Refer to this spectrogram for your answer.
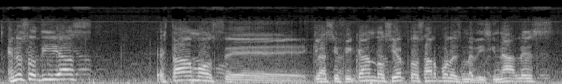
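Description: A man speaks at a fairly high pitch. Noticeable background noise runs underneath. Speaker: radio host. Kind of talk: radio horror show, reading a listener letter aloud. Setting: radio broadcast. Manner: dramatic, spooky, suspense-building delivery; halting, hesitant reading with stumbles and restarts.

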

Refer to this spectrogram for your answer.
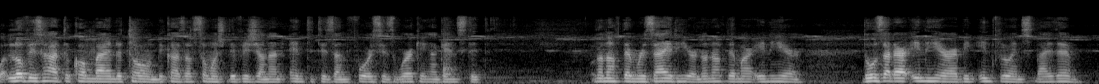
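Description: Fairly quick speech from a man, fairly even in intonation, over faint background noise. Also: medium pitch for a man.

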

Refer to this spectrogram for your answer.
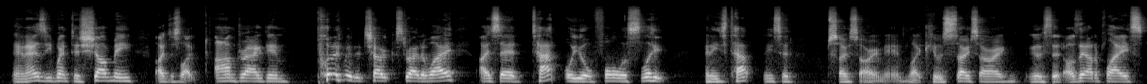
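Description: The speaker has an Australian accent and talks at a fairly quick pace. Pitch variation is ordinary. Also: man. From Australia (Queensland), born in New Zealand. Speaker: podcast guest. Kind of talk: casual chat. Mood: animated, jovial. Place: studio. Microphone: studio mic.

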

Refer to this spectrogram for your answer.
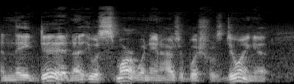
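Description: Talking at a very fast pace, a man with an American accent has a fairly low pitch. There is noticeable background noise. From Norfolk, Virginia. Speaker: craft brewery owner. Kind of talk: interview. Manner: casual, with filler words.

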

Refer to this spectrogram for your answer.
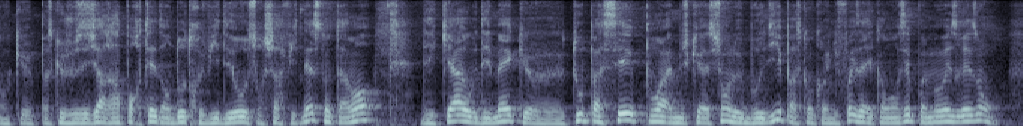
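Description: A man speaks at a very fast pace with a medium pitch. His voice is somewhat breathy, with ordinary pitch variation. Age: 40s. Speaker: fitness coach youtuber. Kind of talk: video reaction commentary. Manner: hesitant with many fillers. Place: home room.

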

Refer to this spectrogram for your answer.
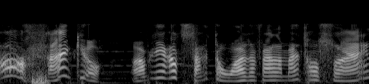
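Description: A put-on character voice at a middle pitch moves at a moderate pace with very wide pitch swings, faint music playing in the background. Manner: cheerful.

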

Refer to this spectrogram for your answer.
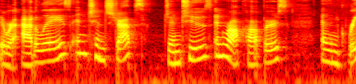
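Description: With lively intonation, the speaker uses an unforced reading voice.

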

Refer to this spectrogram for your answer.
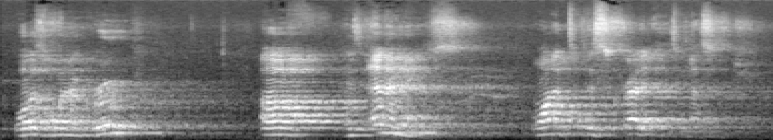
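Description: Strong room echo follows a man as he speaks very slowly in a high voice. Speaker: preacher. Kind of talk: sermon.

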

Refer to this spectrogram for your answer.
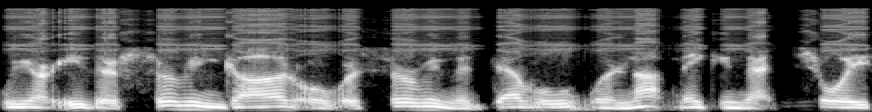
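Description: A man speaks at a fairly low pitch with a dark, mellow tone. The sound is dry, with no echo. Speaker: prayer call leader giving a devotional. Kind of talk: Bible reading then short sermon-style devotional, closing with fervent prayer. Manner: earnest, fervent, pleading in prayer; halting, with fillers and repeated words. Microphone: phone line.

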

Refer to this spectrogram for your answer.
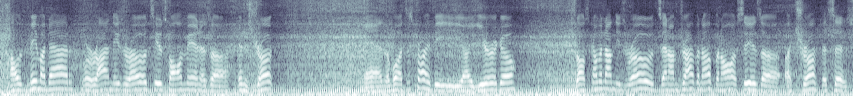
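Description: A fairly quick pace in a dry sound with no echo, amid loud background noise. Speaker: rider vlogger. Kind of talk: casual vlog chat. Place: motorbike. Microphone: helmet.

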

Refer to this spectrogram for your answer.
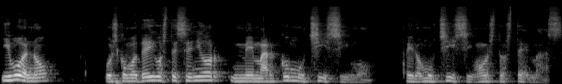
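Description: This man's voice sits fairly high for a man, with ordinary pitch variation. He talks at a fairly slow pace. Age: 40s. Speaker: YouTuber. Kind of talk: interview. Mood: reflective, personal storytelling. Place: home room. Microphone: video call.

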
